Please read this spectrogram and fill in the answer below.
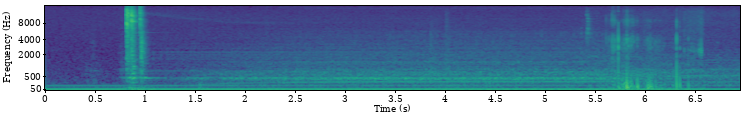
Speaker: okay I don't know if you can hear that but standing next to it it is not quiet it's not offensively loud but it is it is not quiet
